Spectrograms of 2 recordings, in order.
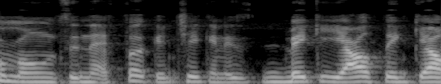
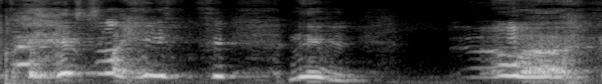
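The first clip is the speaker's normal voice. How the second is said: higher, louder through real laughter; breaking up with laughter mid-word; words squeezed out between real laughs; laughing; 11 semitones higher, 4 dB louder, much slower than usual. Real, not acted. Cracking up retelling the fight.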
